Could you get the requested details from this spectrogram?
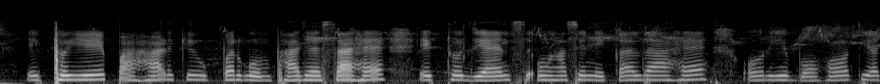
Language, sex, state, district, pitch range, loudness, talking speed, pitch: Hindi, female, Odisha, Sambalpur, 195-210 Hz, -26 LUFS, 135 wpm, 200 Hz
